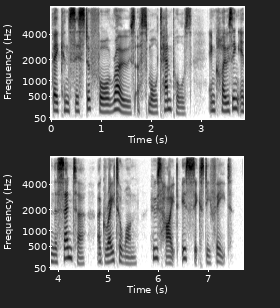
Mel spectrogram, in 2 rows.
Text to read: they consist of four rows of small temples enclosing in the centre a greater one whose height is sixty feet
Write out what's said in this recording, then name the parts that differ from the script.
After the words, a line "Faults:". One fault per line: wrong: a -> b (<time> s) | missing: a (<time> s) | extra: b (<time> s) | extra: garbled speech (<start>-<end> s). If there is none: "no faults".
they consist of four rows of small temples enclosing in the centre a greater one whose height is sixty feet
Faults:
no faults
